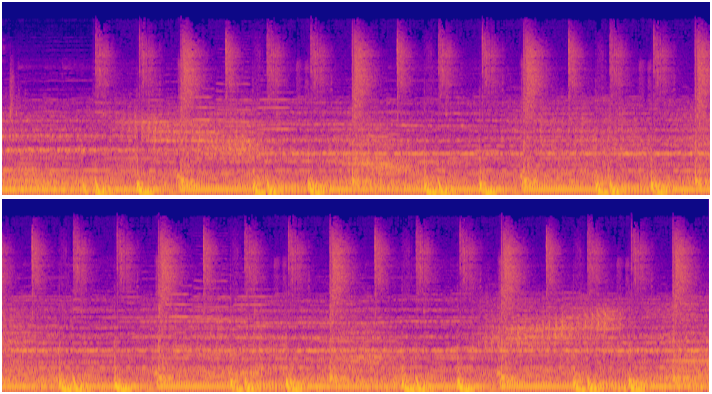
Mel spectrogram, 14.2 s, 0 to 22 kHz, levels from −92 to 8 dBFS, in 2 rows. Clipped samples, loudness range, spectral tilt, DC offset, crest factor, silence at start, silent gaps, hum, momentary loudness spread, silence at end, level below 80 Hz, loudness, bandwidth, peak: under 0.1%; 0 LU; -5.5 dB/octave; under 0.1%; 12 dB; 0 s; none; none; 2 LU; 0 s; -16 dBFS; -15 LUFS; 14 kHz; -2 dBFS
